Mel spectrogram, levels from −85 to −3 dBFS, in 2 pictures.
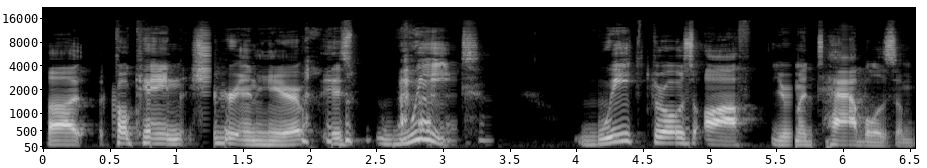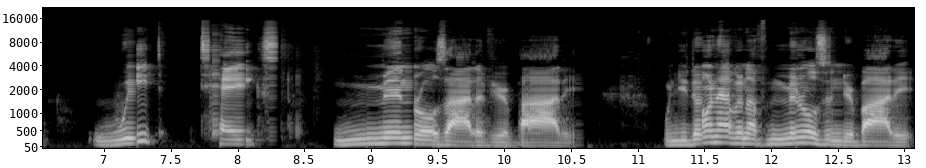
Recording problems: choppy; very; 13% of the speech affected

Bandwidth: 15 kHz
